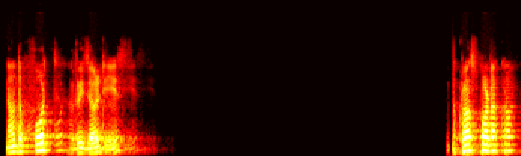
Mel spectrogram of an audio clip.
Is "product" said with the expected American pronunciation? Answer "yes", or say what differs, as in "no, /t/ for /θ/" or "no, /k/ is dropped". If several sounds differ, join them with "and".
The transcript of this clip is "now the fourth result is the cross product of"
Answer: no, /ɹ/ is dropped and /t/ is dropped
